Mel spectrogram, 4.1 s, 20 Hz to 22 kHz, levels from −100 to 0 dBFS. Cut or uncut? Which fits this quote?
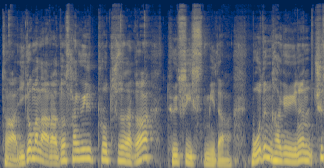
uncut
